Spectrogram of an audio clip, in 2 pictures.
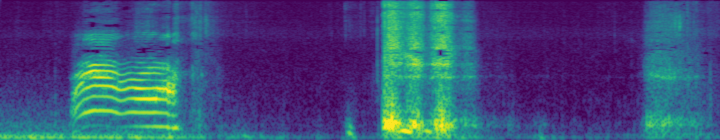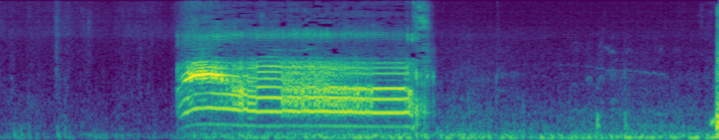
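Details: A male Bengal cat, born to a Bengal mother and a tomcat father, gives two drawn-out, wavering meows outdoors as he is coaxed to go inside. The second meow is longer, rising then falling. He is a very talkative cat.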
